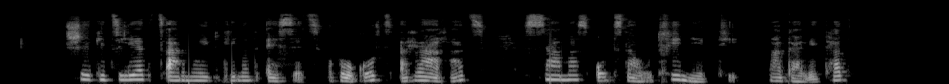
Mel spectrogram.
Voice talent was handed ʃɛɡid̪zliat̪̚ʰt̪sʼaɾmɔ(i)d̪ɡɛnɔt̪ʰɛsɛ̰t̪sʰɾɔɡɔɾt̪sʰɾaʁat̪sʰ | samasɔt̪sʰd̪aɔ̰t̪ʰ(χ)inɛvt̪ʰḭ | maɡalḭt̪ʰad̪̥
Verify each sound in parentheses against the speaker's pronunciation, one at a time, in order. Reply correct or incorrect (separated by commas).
correct, correct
